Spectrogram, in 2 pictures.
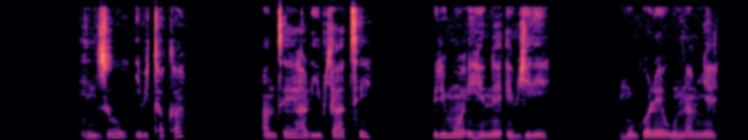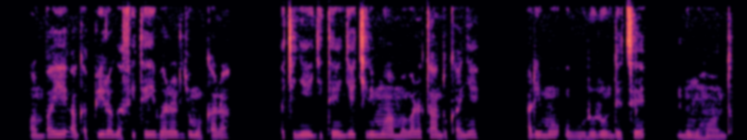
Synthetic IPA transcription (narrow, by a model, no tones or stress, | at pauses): ḭnzujiβitʰaka | nze̞ɦaɾiiβjaːt͡si | βiɾimo̞ʔiɦene̞ʔeβjiɾi | umuɡo̞ɾe̞wunamɲe̞ | waːmbaje̞ʔaɡapiːɾaɡafitʰe̞iβaɾaɾɟuːmukaɾa | βace̞ɲejiɟite̞ːɲɟe̞ciɾimo̞amaβaɾataːndukʰaɲe̞ | haɾimo̞ʔuβuɾuɾunde̞t͡se̞ | numuɦo̞ːndo̞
